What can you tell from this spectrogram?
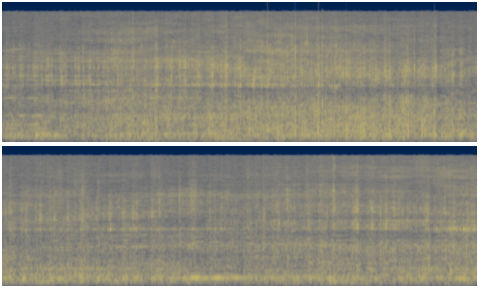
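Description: Battery-powered toy train running around a plastic oval track: its small electric motor buzzes steadily, with a rapid, continuous rattle of the wheels on the track.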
